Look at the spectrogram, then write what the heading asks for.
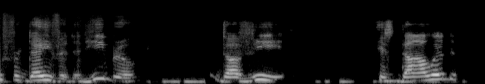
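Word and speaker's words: דוד: is dalid vav dalid which we today pronounces da vid but just with those three letters if you didn't know better you might think it was dode which means uncle so even in the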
